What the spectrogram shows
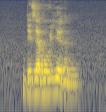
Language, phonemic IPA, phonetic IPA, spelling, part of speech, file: German, /dɛsavuˈiːʁən/, [dɛsʔavuˈiːɐ̯n], desavouieren, verb, De-desavouieren.ogg
- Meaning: 1. to expose, to compromise 2. to disavow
